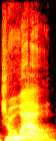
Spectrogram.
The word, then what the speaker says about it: Joel: whole trading desk could hear it it said Joelle j-o-e-l and it said where the name was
